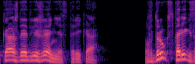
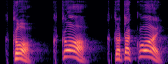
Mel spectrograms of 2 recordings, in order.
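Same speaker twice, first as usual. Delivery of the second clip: loud, high alarmed questions; agitated loud cries; shouting old man; 8 semitones higher, 10 dB louder, much slower than usual. A narrator's reading. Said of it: "кричал старик".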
